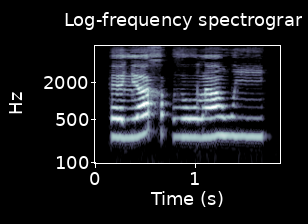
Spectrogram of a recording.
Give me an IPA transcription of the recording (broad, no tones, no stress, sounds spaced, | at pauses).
ɛ lʲ a x | ð o l ã w i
